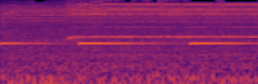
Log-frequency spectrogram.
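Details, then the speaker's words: Electric power steering pump on a Hurricane inline-six turbo swapped Dodge Viper, key on, duty cycle raised by knob: thin steady whine near one kilohertz stepping up in pitch as driven harder; odd pitch likely from air in the fluid. "It's probably got some air in it though. That's probably why you're hearing a little bit of weird out of the pitch. But pretty cool. Anyways, that's our electric power steering pump."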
